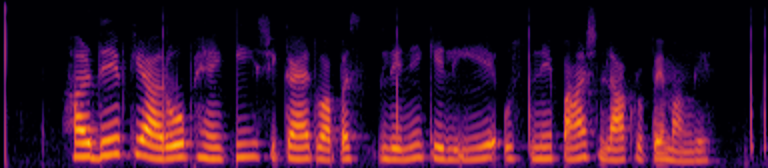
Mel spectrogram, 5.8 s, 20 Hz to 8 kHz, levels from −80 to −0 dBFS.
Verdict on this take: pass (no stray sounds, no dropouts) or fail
fail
